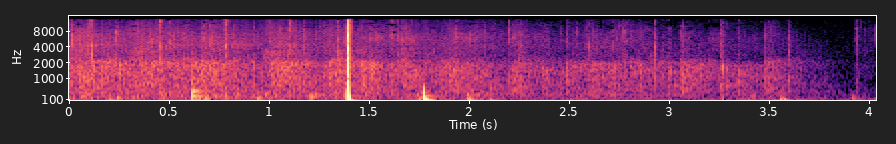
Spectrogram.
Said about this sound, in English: God bless you. Let's give him a clap offering. Eh? He did a great job.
